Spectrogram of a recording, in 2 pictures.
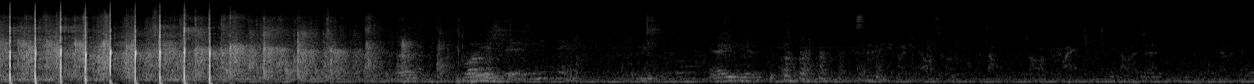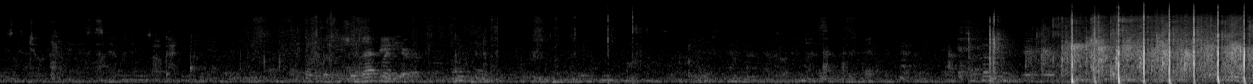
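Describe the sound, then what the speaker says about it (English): Brief bursts of audience applause at an anniversary celebration with a book release, clapping at the start, then a long stretch of quiet hall and low talk, before clapping swells again at the end. "We can give them a round of applause anyway."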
